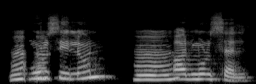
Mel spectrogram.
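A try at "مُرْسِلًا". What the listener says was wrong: آپ نے سائلنٹ نہیں کرنا آخری.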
